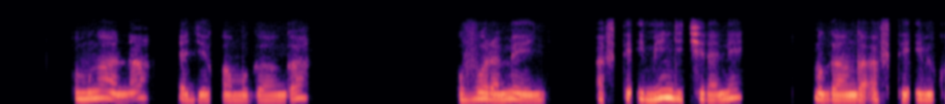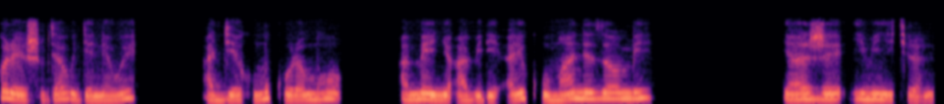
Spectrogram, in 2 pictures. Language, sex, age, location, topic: Kinyarwanda, female, 18-24, Kigali, health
